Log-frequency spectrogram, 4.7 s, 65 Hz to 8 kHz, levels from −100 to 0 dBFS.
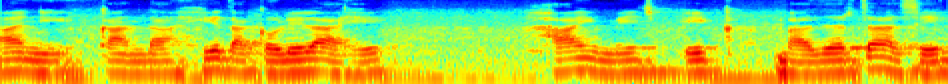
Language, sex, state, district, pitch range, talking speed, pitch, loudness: Marathi, male, Maharashtra, Nagpur, 120-130 Hz, 140 wpm, 125 Hz, -15 LUFS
